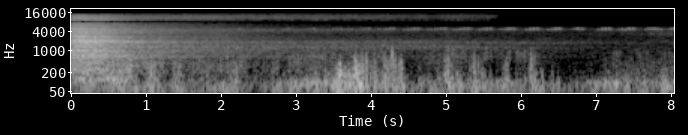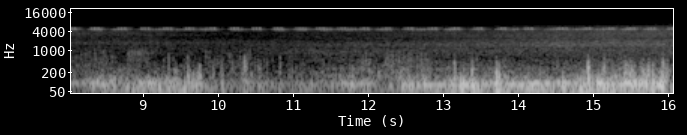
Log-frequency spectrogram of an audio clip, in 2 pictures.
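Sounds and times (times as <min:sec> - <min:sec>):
insect chirping: 0:00.0 - 0:15.8
low rumble: 0:00.0 - 0:16.0.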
